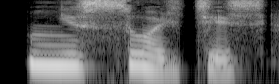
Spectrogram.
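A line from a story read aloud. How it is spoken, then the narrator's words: Weak pleading voice. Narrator (Russian): слабым голосом попросила Наоми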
